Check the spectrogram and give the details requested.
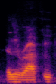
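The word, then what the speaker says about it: Ezeiruaku: I just like I think it was Ezeraku. That's how you say it from Boston College. Ezeraku.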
